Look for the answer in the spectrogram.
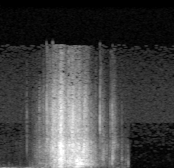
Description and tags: Crumpling Newspaper
Crumpling a newspaper.
{"fr":"Froissement de journal","desc":"Froisser un journal en papier.","tags":"papier page feuille froisser"}
paper, newspaper, crumpling, sheet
